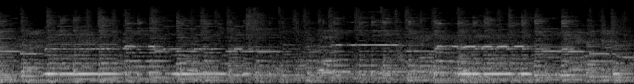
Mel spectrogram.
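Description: Instrumental break of a folk song: a tin whistle plays the melody in held notes over fiddle, banjo and strummed acoustic guitar.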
